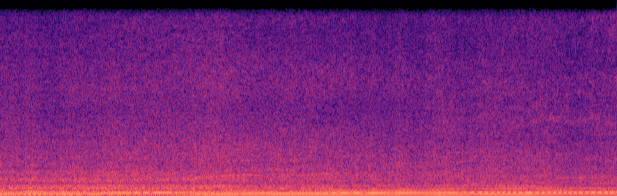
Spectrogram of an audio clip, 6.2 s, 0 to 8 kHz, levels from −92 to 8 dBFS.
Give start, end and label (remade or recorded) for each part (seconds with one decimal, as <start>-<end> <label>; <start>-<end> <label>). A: 0.0-2.4 recorded; 2.4-3.0 remade; 3.0-4.4 recorded; 4.4-5.3 remade; 5.3-6.2 recorded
